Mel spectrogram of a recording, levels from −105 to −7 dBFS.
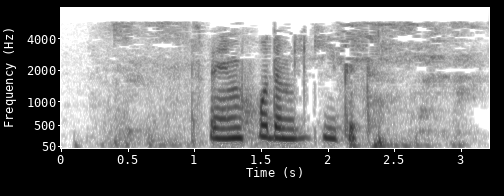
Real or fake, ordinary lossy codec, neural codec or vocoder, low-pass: fake; MP3, 24 kbps; vocoder, 24 kHz, 100 mel bands, Vocos; 7.2 kHz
